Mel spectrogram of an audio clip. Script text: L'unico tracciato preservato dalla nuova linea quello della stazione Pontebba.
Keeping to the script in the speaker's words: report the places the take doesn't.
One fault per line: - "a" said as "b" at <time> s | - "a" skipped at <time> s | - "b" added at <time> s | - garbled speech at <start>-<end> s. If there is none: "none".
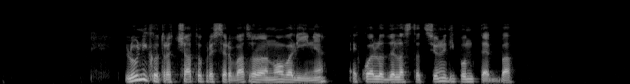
- "è" added at 3.5 s
- "di" added at 4.4 s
